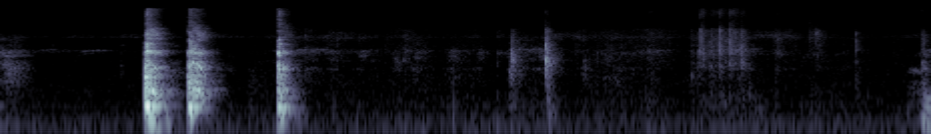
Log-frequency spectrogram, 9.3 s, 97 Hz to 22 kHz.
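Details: 18-year-old male patient in a nursing demonstration of deep breathing and effective cough: after a deep breath and hold, three strong, deliberate controlled coughs in quick succession to clear the airway, then quiet.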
